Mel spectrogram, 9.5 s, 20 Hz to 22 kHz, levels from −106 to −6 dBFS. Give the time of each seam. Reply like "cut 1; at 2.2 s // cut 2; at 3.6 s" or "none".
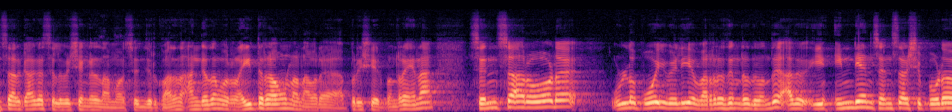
none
